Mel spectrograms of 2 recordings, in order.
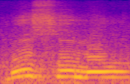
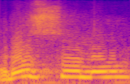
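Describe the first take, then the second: No difference in how they are said.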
